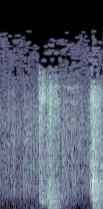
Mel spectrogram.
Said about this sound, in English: Help me inside. Close the door. Bolt it.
